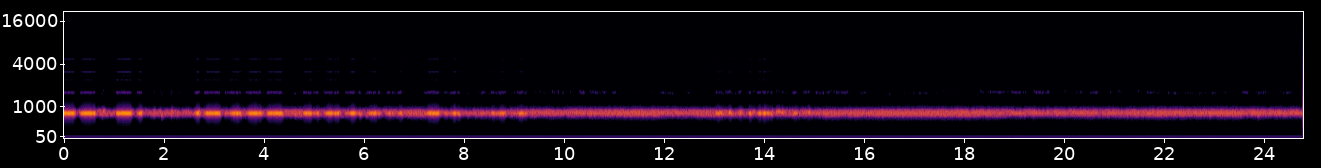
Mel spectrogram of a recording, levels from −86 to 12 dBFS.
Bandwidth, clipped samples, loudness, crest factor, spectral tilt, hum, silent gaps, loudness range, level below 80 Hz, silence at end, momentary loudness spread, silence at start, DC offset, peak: 1.7 kHz; under 0.1%; -26 LUFS; 16 dB; -3.5 dB/octave; none; none; 12 LU; -72 dBFS; 0 s; 15 LU; 0 s; under 0.1%; -10 dBFS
